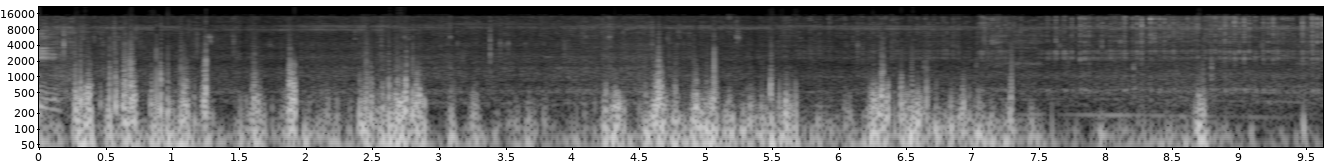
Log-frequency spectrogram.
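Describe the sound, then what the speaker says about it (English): Strong wind buffets an outdoor microphone in loud, continuous rumbling gusts that swell and dip throughout, very close and overpowering, with no clear voice standing out. "a lot of wind going on here."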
